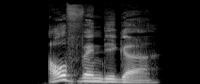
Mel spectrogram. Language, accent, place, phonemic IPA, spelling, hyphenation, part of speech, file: German, Germany, Berlin, /ˈʔaʊ̯fvɛndɪɡɐ/, aufwändiger, auf‧wän‧di‧ger, adjective, De-aufwändiger.ogg
- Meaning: 1. comparative degree of aufwändig 2. inflection of aufwändig: strong/mixed nominative masculine singular 3. inflection of aufwändig: strong genitive/dative feminine singular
